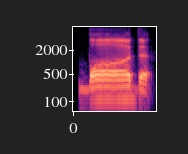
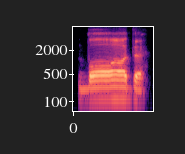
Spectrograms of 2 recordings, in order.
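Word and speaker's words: ض: This letter is called Dad. Dad.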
